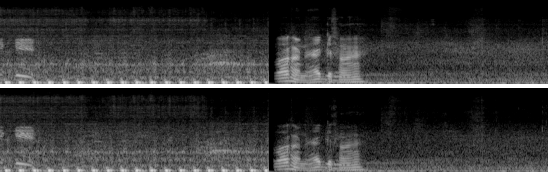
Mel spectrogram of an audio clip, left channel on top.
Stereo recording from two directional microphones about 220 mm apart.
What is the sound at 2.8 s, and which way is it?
Speech, 5° right (ahead or behind).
